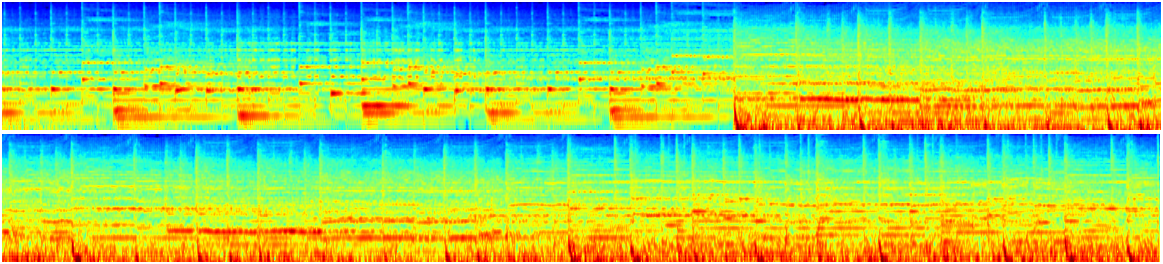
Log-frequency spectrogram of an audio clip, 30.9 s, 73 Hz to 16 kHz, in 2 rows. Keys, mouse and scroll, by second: 0.8-2.0 right drag, 2.0-3.5 drag, 3.5 shift+., 4.9 s, 5.0 e, 5.2 t, 7.8 v, 8.1 a, 8.2 l, 8.4 u, 8.9 Return, 9.8 Left, 10.2 Return, 11.4-12.1 typing, 13.0-15.5 drag, 17.6 Return, 19.1 shift+3, 19.2 space, 20.4-22.7 typing, 23.4 Return, 24.0-29.7 typing, 27.2 Return, 30.8 a.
